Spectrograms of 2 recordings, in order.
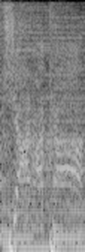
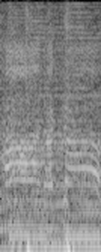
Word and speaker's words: Hanukkah: It's not pronounced Chanukah. The C is silent in Hanukkah.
